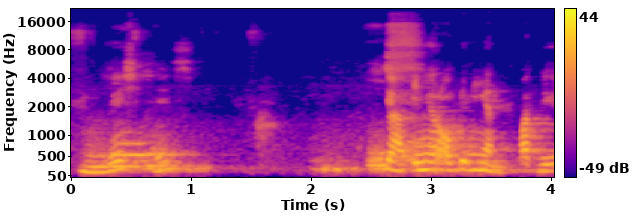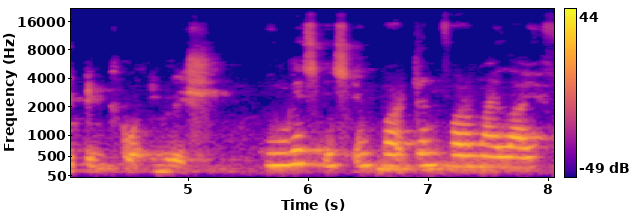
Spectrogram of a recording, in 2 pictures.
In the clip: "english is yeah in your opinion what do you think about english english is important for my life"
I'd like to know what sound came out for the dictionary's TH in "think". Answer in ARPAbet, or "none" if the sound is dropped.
T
